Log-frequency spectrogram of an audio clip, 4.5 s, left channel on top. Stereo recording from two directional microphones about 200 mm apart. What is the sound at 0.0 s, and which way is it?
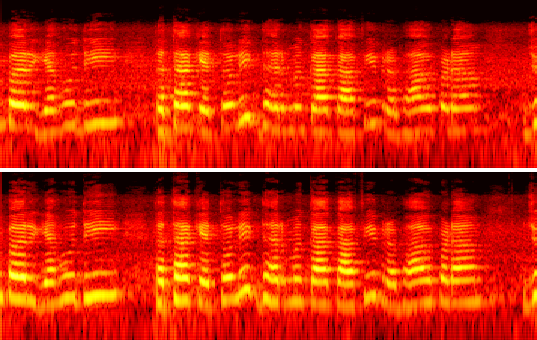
A woman's voice, 50° right (ahead or behind).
